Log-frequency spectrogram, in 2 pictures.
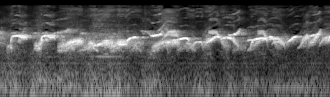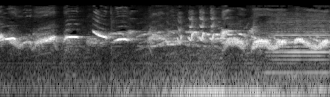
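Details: Chinese hwamei in a cage, tail spread and wings displaying, pours out a continuous string of wavering, slurred whistles that bend up and down. A brief buzzy, metallic rattle enters near the end.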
